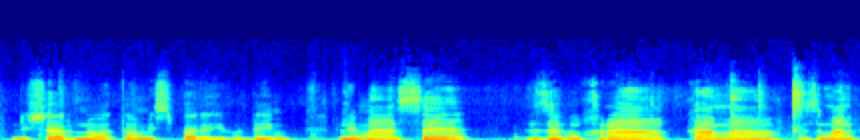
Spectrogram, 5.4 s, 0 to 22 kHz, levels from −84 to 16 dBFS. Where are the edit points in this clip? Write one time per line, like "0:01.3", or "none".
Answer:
0:02.0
